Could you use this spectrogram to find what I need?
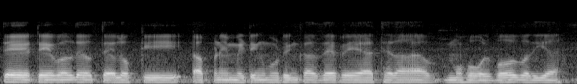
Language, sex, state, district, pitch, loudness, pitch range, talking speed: Punjabi, male, Punjab, Kapurthala, 105 Hz, -15 LUFS, 100-105 Hz, 165 wpm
